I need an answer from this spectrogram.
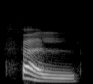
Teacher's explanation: This is where the fa is joining to the lam. And I'm giving time to that lam because it has a sukun.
